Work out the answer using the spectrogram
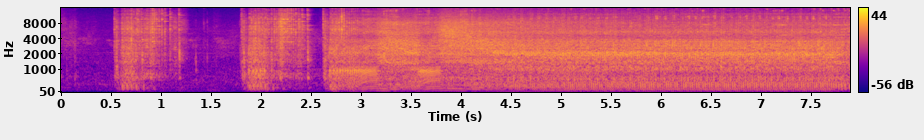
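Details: Water-soaked Homelite 26cc curved-shaft trimmer after a carb kit, with idle adjusted up: short pull-start bursts, then it catches and settles into a clean, steady high-rev buzz; normal running.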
